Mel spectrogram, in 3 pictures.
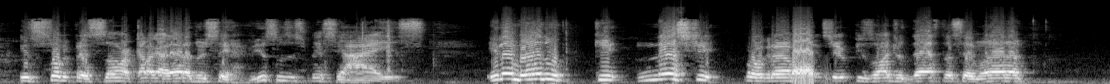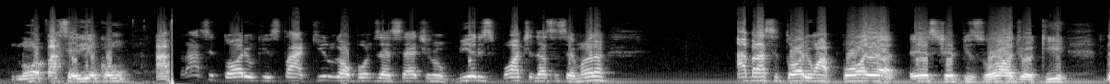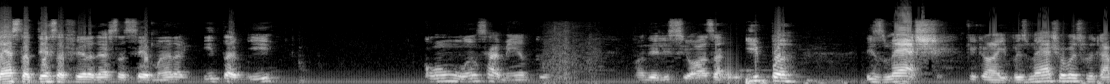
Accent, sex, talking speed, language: Brazilian, male, 115 wpm, Portuguese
